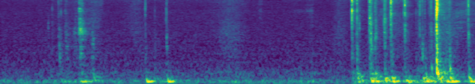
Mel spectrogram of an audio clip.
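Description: Long nails tap sparsely on the black plastic chiclet keys of a grey laptop keyboard, with the hands resting on the keys. A few isolated, soft clicks come first, then a quicker burst of taps near the end, each a short dry click with a low thud and a bright edge that dies away almost at once.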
